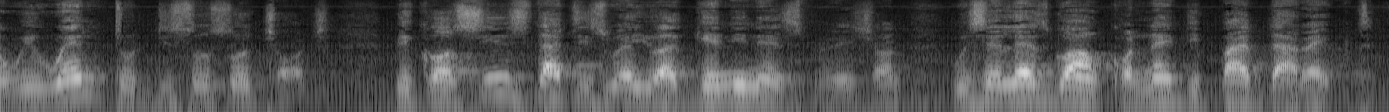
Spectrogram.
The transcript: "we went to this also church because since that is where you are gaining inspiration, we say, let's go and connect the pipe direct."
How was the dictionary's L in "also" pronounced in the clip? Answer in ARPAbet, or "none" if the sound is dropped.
none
